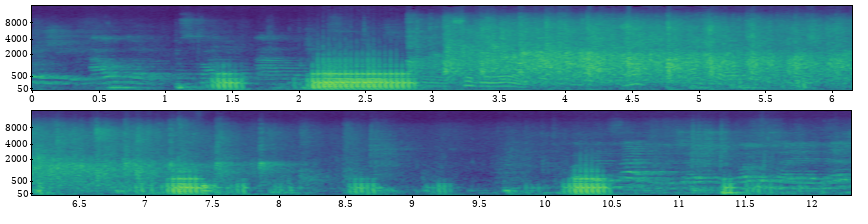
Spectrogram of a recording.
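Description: Indistinct speech over a public-address system, loud, with a dense noisy stretch lasting a few seconds in the middle.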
